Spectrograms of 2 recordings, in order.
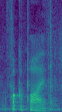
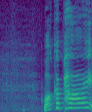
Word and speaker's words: whakapai: Marge, whakapai. I beg your pardon? That word in the second line, it's whakapai. That's what I said. Could you just read the whole line, please? Wakapai ururoa. Whakapai ururoa.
